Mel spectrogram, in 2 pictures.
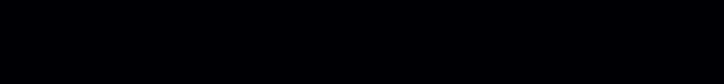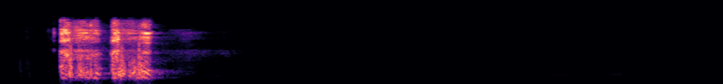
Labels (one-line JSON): {"expert_labels": [{"quality": "good", "cough_type": "unknown", "dyspnea": false, "wheezing": false, "stridor": false, "choking": false, "congestion": false, "nothing": true, "diagnosis": "healthy cough", "severity": "pseudocough/healthy cough"}], "gender": "female", "respiratory_condition": false, "fever_muscle_pain": false, "status": "healthy"}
